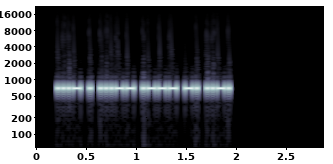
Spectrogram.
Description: Morse code, heard as a keyed tone, about 46 wpm, 700 Hz. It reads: VE3JNF
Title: DXCC-100 Call Signs - 6 Characters - 45wpm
